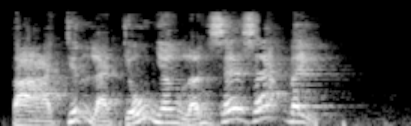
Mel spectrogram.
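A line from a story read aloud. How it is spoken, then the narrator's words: Hateful shout. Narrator (Vietnamese): Chàng thét lên giọng quán thù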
